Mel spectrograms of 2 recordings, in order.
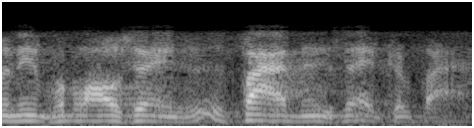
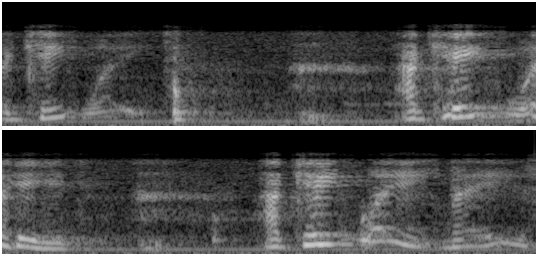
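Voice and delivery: eager wife; 8 semitones higher, slower than usual. Retold or imitated. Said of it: "And she said".

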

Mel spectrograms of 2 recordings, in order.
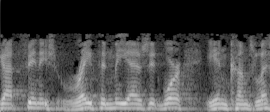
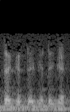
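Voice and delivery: soft, low mimicked machine chatter; a quiet mechanical dugga-dugga rhythm; teletype clatter; 8 semitones lower, 12 dB quieter, much faster than usual. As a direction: tap it out like an old teletype.

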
